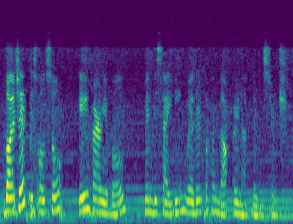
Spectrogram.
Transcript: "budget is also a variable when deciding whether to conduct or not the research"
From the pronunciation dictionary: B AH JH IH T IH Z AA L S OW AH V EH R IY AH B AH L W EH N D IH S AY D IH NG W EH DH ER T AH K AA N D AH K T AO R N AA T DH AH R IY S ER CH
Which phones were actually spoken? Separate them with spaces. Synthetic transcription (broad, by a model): B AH JH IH T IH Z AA L S OW AH V EH R IY AH B AH L W EH N D IH S AY D IH NG W EH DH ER T AH K AA N D AH K T AO R N AA T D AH R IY S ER CH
